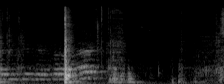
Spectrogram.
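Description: Fluffy slime being pressed and kneaded by hand on a tabletop, with one sharp pop or click about two-thirds of a second in and softer handling sounds after it.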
